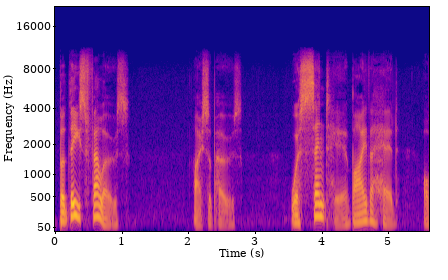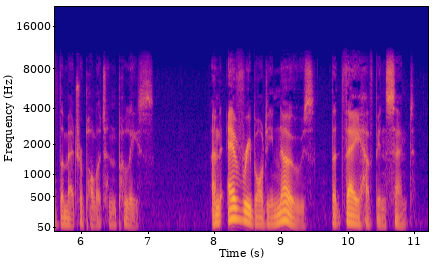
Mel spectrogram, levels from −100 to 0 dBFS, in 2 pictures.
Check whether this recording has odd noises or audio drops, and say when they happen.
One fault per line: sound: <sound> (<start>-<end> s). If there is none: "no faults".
no faults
